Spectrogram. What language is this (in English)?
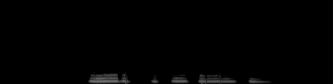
Pashto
